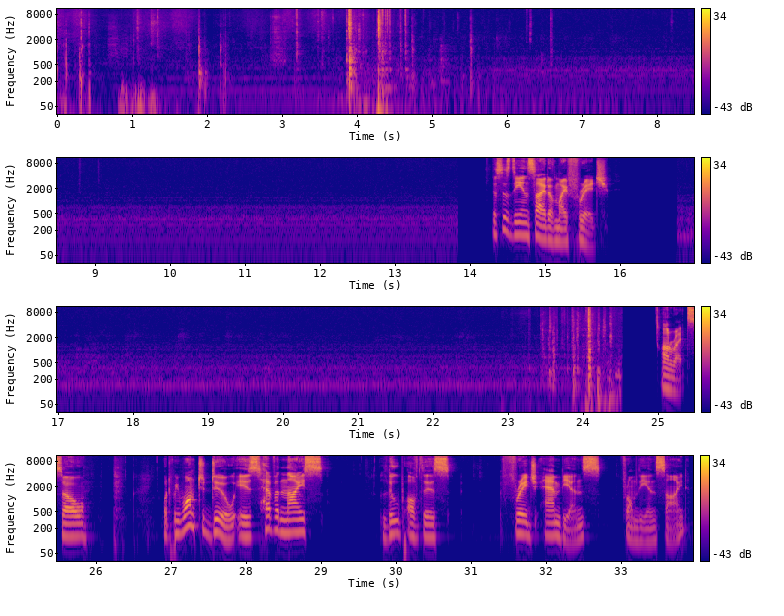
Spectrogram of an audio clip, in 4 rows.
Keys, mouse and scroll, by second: 2.0 ctrl+scroll up 1, 12.5 ctrl+scroll down 3, 13.3-14.7 scroll down 3, 14.0 space, 16.3-17.9 drag, 16.8 space, 17.4-18.5 scroll up 1, 24.6 space, 25.9 ctrl+click, 26.2-28.3 ctrl+scroll down 2, 28.8 click, 30.1 ctrl+scroll up 1, 30.5 click, 30.9-33.5 drag, 32.1-32.5 ctrl+scroll up 1, 32.8 ctrl+scroll up 1, 33.6 scroll up 1.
